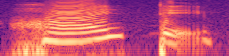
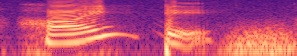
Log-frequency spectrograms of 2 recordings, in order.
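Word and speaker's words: heute: পরে আছে হচ্ছে যদি কোনো ওয়ার্ডে ইইউ একসাথে থাকে, যদি কোনো ওয়ার্ডে ইইউ একসাথে থাকে তাহলে এটার উচ্চারণ হবে অয়, অয়, ইইউ একসাথে থাকলে হবে অয়। যেমন এই যে হয় টে, এইচ ইইউ টি, হয় টে, হয় টে, এইচ ইইউ টি, হয় টে।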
